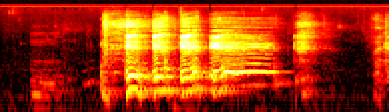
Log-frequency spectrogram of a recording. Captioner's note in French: des rires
